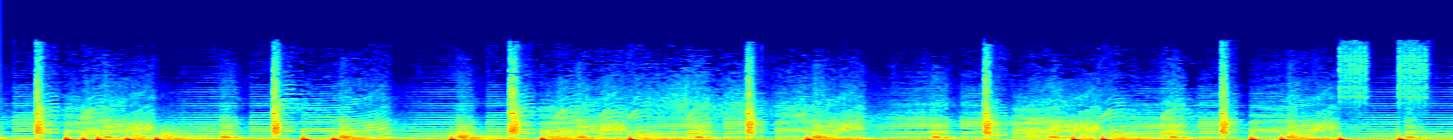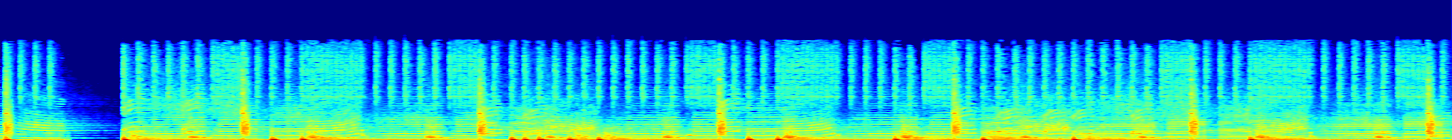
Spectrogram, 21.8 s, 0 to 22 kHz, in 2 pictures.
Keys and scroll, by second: 0.8 ctrl+z, 4.7 ctrl+z, 7.0 ctrl+z, 8.0 ctrl+z, 8.5 space, 8.5 ctrl+z, 10.2 ctrl+z, 10.5 ctrl+z, 13.0 space, 14.6 ctrl+z, 15.1 ctrl+z, 18.4 ctrl+z.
